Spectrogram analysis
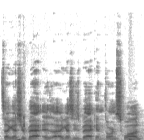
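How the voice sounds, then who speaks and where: A man's voice: mid-range voice, little pitch movement, normal speed, a little hiss or hum. A man chatting casually as a player in a tabletop roleplaying session. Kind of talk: casual game-session chat.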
